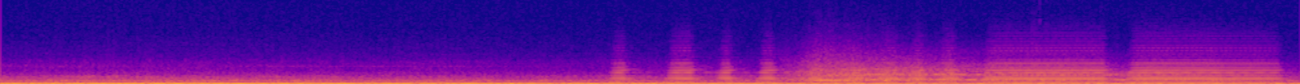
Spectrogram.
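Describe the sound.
Cars overtake a convoy of vehicles on a road, with a steady low engine rumble throughout. A few short horn toots are followed by longer, sustained honks.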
